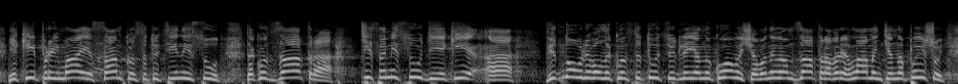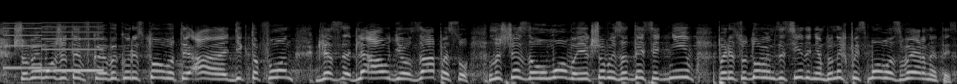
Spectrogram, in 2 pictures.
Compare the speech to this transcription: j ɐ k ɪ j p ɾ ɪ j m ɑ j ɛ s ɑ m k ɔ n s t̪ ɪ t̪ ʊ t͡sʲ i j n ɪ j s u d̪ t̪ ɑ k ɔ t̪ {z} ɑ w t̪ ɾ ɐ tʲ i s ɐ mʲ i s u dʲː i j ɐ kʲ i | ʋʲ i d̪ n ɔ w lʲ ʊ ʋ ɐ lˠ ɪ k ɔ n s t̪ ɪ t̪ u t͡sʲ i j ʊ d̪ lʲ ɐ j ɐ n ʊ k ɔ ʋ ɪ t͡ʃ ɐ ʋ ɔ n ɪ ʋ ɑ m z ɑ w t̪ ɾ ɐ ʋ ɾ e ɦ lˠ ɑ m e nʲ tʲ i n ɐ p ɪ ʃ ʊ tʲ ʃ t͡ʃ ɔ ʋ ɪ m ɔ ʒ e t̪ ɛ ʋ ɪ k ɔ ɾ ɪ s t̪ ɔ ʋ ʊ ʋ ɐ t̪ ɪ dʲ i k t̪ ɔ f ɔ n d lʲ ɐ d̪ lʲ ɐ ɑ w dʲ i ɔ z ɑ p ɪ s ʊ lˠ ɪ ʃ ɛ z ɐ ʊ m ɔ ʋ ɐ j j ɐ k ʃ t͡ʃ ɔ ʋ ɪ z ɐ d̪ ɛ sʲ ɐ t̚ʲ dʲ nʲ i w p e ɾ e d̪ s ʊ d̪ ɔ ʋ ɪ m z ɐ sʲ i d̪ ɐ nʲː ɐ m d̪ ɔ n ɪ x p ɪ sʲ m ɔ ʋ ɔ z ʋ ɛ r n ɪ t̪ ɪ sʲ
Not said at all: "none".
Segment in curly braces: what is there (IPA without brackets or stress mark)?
z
